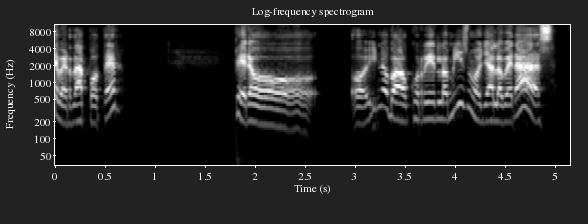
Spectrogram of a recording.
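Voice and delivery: high, loud gloating; Umbridge voice. A narrator's reading. Umbridge taunting Potter before the curse.

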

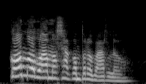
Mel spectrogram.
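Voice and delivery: loud, high falling question; impatient demand. A narrator's reading. Harry impatiently demands an answer.

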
